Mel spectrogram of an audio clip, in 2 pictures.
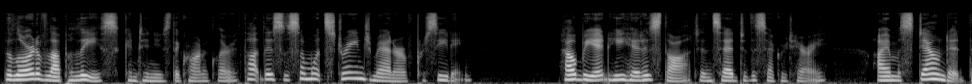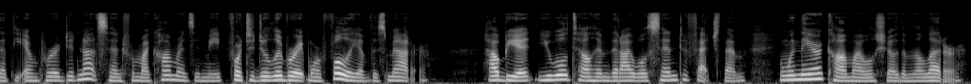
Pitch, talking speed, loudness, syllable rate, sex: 185 Hz, 220 wpm, -19 LUFS, 6.0 syllables/s, female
